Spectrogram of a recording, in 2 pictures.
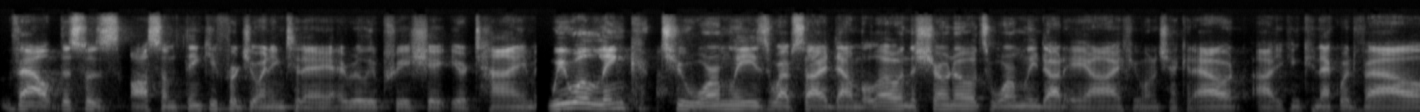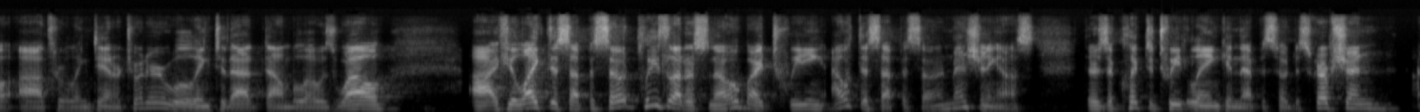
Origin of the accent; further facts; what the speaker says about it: Bangladesh; born there; I was born in Bangladesh and I come from an immigrant family.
